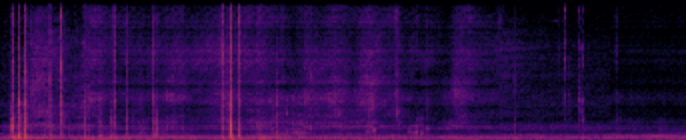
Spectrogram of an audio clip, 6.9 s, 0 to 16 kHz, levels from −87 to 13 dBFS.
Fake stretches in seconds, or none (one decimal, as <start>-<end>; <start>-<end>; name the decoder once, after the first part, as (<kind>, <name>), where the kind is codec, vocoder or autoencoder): 0.9-5.0 (codec, SNAC); 6.1-6.9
